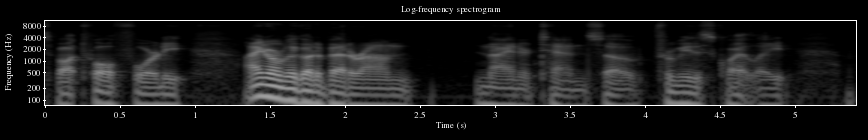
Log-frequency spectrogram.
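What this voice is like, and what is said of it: Relaxed, slightly odd-sounding voice. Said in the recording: “my voice sounds odd or why it's a little bit more relaxed than normal”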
